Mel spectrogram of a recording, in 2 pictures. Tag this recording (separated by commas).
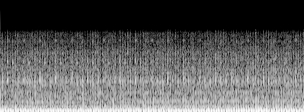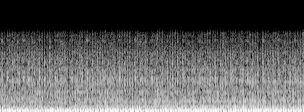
Vehicle, Lawn mower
